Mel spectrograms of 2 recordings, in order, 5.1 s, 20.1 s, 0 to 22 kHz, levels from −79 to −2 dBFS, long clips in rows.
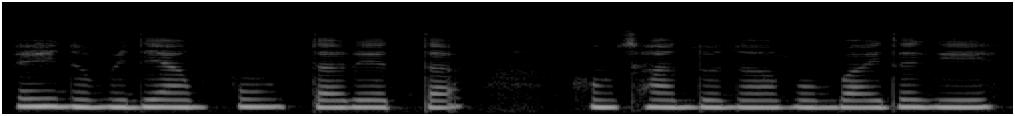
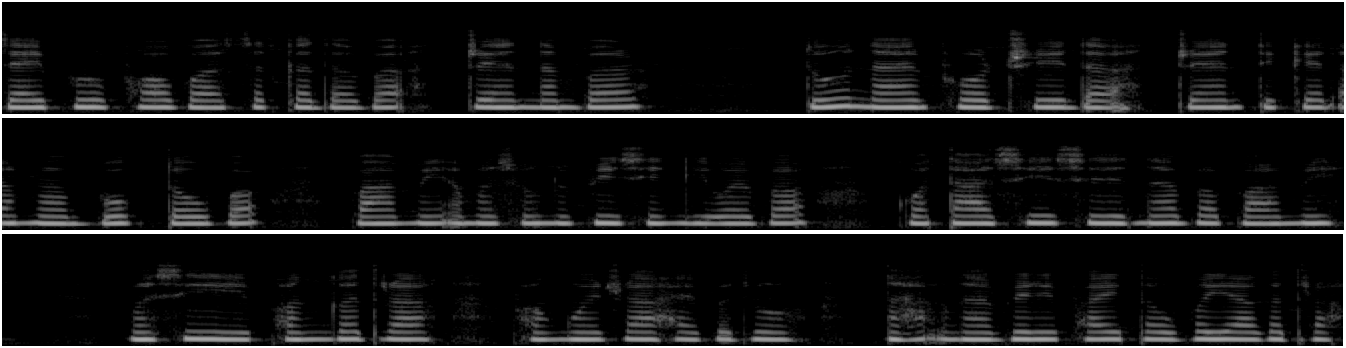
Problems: background sounds at intervals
